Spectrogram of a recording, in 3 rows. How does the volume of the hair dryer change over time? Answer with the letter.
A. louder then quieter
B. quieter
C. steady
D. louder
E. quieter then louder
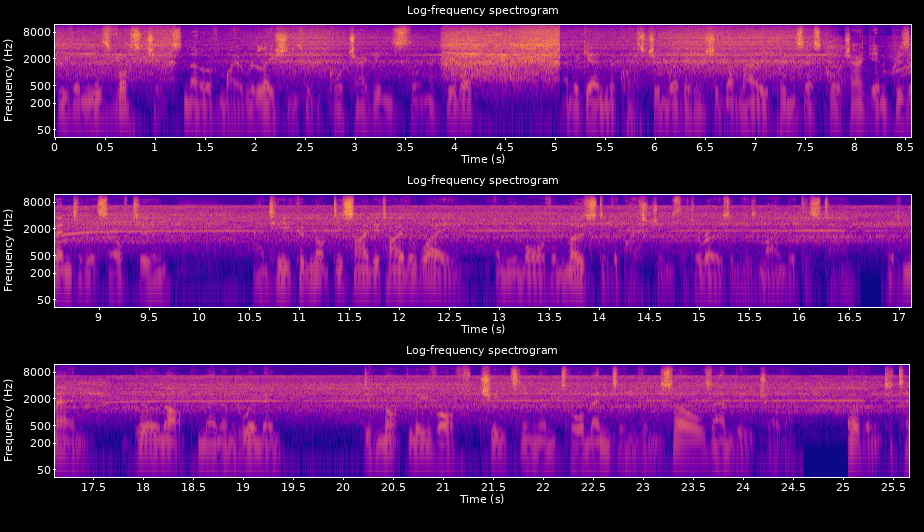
B.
